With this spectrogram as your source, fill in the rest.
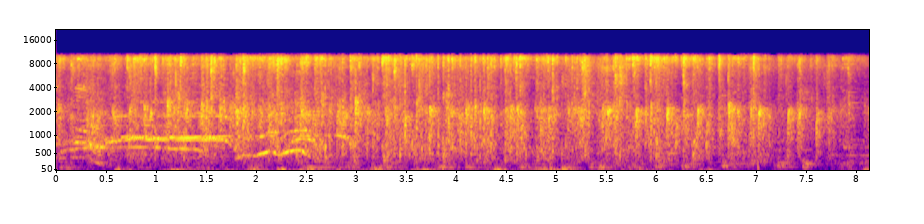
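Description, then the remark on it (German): Loud, sustained audience applause for comedian Maxi Schettenbauer at a comedy show, with dense, rapid clapping from many hands, a few whoops and cheers rising over it early on, continuing steadily throughout. “Äh, einen riesengroßen Applaus an Maxi Schettenbauer.”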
